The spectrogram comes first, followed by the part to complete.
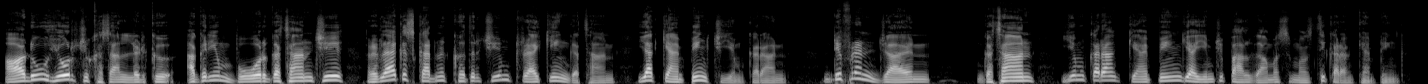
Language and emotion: Kashmiri, neutral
